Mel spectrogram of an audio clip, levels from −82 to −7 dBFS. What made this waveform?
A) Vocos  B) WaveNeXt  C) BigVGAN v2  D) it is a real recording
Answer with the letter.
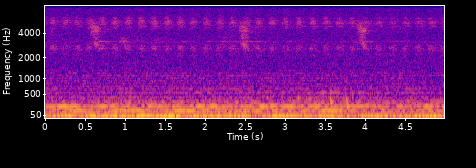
D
